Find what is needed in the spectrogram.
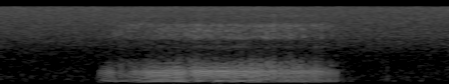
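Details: Sleeping pug: a single low, rattling snore lasting about a second on the in-breath; snoring in a short-nosed dog.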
